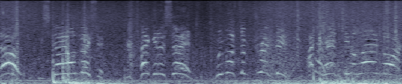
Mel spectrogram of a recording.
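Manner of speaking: high, strained orders; urgent shouting. Acted. Lieutenant overrules the pilot, high urgent shouting. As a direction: yell over the engines. Lieutenant argues under fire.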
